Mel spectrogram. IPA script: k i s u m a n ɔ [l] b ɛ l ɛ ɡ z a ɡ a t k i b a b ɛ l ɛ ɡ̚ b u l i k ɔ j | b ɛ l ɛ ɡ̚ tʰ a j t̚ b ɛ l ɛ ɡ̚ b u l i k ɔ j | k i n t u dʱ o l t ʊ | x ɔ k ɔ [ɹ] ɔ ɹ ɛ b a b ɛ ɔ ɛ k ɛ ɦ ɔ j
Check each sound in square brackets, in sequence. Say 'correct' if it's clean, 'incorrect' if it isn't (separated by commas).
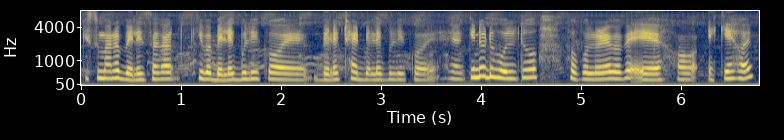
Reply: incorrect, incorrect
